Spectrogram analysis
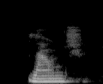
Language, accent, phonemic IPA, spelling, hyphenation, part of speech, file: English, Southern England, /ˈlaʊ̯nd͡ʒ/, lounge, lounge, verb / noun, LL-Q1860 (eng)-lounge.wav
- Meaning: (verb) 1. To relax; to spend time lazily; to stand, sit, or recline, in an indolent manner 2. To walk or go in a leisurely manner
